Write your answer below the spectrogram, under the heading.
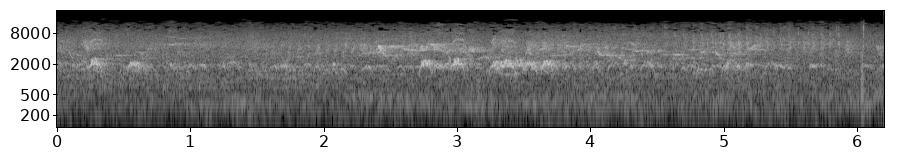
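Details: European bee-eater giving quick rolling prruip calls, a few close together at the start and a burst in the middle, with a soft background hiss.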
